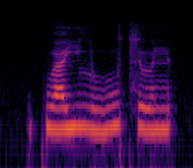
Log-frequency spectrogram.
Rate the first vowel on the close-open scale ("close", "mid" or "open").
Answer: open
